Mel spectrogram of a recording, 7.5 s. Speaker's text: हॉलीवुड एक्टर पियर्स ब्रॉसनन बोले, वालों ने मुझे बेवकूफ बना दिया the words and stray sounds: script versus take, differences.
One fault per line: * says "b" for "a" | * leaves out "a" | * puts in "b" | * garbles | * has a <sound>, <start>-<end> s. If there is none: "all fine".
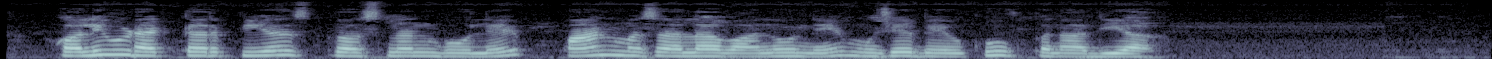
* puts in "पान मसाला"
